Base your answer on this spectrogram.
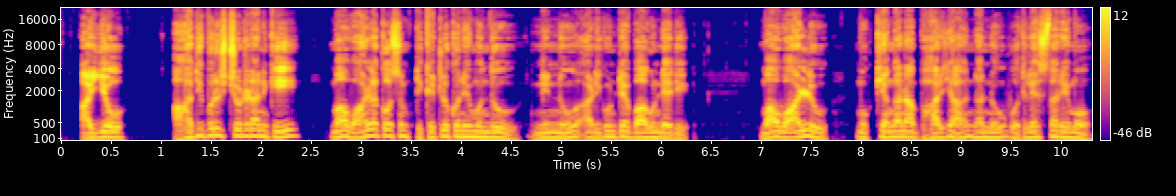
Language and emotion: Telugu, fearful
